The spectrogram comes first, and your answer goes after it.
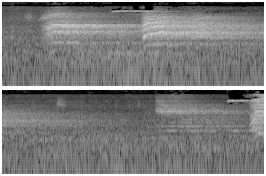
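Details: Soothing calls of a captive beluga at Port of Nagoya Public Aquarium. Four separate whistles with layered overtones: a level one, then a louder note that bends upward, a pause, and two more bright whistles near the end, over a low room murmur.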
